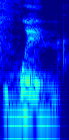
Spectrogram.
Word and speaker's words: when: So the odd word becomes when. In these three words, the W is silent, but here it is pronounced, and the H is silent.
